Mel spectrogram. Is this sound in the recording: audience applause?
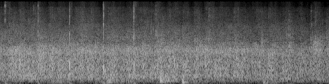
yes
